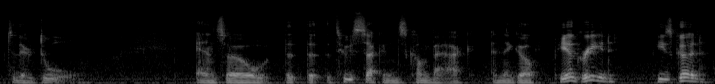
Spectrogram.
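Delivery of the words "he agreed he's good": much higher and louder, bright and eager; eager report. Retold or imitated. Seconds excitedly report the duel is on. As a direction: blurt it out like thrilled seconds.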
